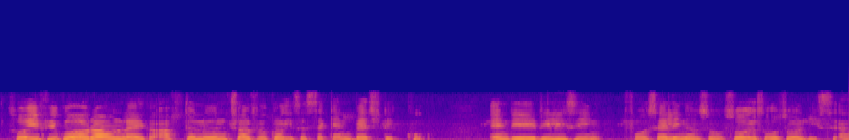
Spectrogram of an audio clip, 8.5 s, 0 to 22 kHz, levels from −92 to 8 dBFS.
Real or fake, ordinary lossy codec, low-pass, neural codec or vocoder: real; none; none; none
